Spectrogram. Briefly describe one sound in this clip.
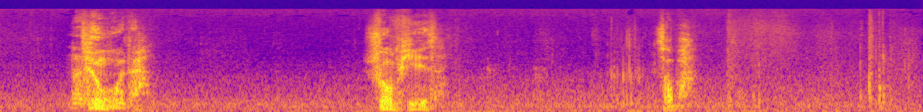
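A man speaks briefly and firmly nearby.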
